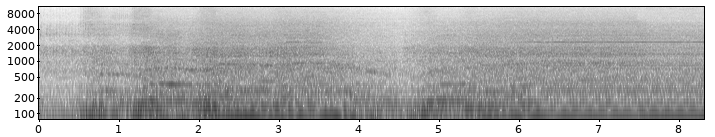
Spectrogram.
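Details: Kubota L3408 34 hp lightweight diesel tractor: steady, soft firing with low even beat and a brief rev, no knocks or rattles; healthy idle.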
